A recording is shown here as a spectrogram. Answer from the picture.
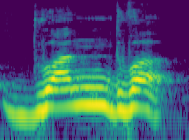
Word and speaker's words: द्वन्द्व: So the pronunciation you should know it very well. It is not Dvandva Samas or anything. Dva, and the last also it is Dva. Dva it is D-W-A.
